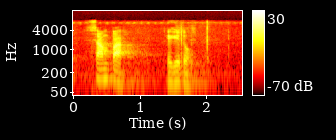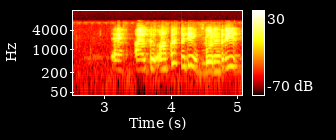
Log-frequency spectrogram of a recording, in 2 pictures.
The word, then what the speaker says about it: 분리: Bunri itu bacanya bully. Bully dari pertama. Oh iya. Double L. Jadi niannya diubah menjadi real.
